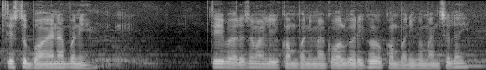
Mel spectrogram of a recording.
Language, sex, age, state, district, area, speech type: Nepali, male, 30-45, West Bengal, Jalpaiguri, rural, spontaneous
